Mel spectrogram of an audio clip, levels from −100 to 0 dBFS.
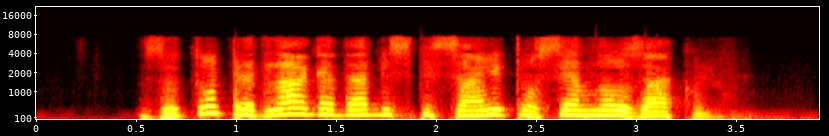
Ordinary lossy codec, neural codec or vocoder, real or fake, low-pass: AAC, 32 kbps; codec, 16 kHz, 1 kbps, FreqCodec, smaller model; fake; 7.2 kHz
